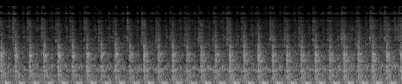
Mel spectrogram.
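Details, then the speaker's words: Benford TS25 concrete buggy's single-cylinder Lister diesel (big centrifugal weight) just after a hand-crank start: a slow, even thump of about a hundred beats a minute with no knocks or misses. Normal, healthy idle. "It is a very distinguishable, unique sound. Like I said, it's the only single cylinder."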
